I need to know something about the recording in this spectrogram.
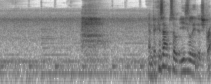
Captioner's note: breathes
